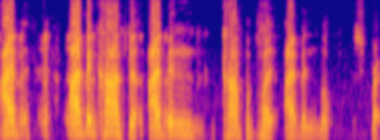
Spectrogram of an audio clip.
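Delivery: high stutter, restarting the word over and over. Starting to tell the others what gift would be given: stuttering. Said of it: "I'm stuttering here".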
